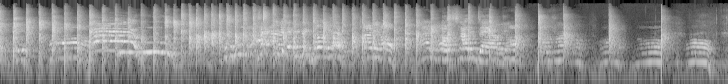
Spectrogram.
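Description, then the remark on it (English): A spanking machine, switched on and turned up, slaps rapidly and repeatedly with sharp, loud smacks, then the strikes slow and space out toward the end. Voices cry out and talk over the slapping throughout. “Turn the machine on.”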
